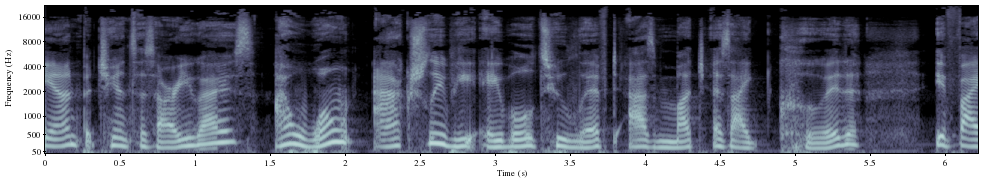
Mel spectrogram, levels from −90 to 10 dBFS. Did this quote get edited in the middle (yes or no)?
yes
